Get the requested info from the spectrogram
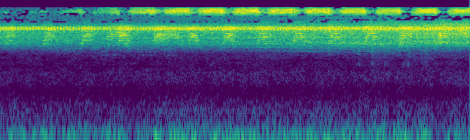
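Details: Summer cicada chorus in the Yongsan Family Park bamboo grove, an unbroken shrill hiss-like buzz that pulses gently and evenly, over a soft low hum of distant park noise.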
